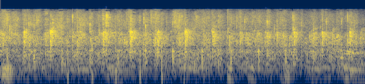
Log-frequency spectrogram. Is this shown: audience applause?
yes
